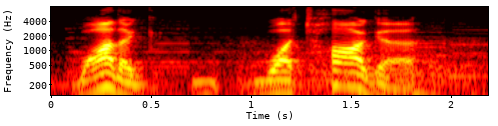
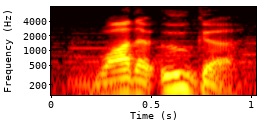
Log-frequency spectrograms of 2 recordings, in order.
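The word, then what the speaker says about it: Watauga: where I live and it's pronounced Wataga and I've heard it pronounced wada UGA see I would I would have said watagwa but I would pronounce that U as a w like watagwa but there's also places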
